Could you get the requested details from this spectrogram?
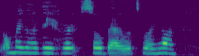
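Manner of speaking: put-on almost crying voice. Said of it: "crying almost".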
